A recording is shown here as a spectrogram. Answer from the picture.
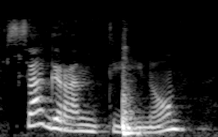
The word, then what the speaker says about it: Sagrantino: Sagrantino is the name of a grape and the red wine made from it, primarily around the town of Montefalco.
